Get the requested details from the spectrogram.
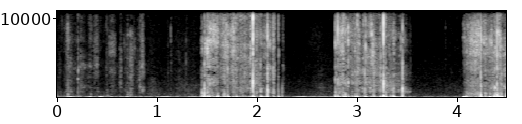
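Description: A large, elongated dry woody pine cone with open scales is held in the hands while fingertips and nails scratch and flick the scales. Quiet, dry crackling and tearing scratches come in three louder bursts, bright and crisp above a soft low rustle.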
